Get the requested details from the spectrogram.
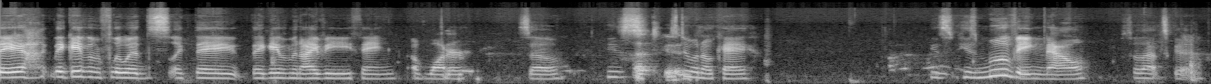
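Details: Adult woman who reports a really bad stutter; repetitions are audible.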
